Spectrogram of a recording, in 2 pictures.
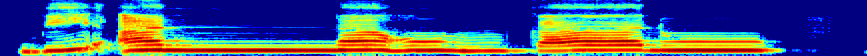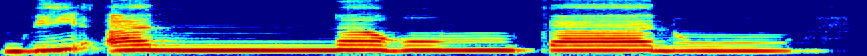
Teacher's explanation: So this is most complete gunna here in Nun Shadda and incomplete gunna here because Mim Sakina is in an idhar condition.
